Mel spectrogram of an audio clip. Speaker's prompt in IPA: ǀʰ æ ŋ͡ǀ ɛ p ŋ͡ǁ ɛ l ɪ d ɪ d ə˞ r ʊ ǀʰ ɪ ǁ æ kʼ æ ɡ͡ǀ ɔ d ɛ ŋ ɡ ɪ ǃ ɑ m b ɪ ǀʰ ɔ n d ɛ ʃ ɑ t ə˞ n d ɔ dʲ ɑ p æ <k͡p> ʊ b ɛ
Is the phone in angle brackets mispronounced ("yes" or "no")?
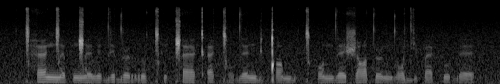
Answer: yes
